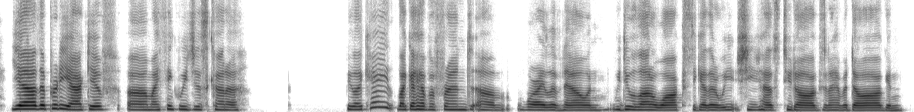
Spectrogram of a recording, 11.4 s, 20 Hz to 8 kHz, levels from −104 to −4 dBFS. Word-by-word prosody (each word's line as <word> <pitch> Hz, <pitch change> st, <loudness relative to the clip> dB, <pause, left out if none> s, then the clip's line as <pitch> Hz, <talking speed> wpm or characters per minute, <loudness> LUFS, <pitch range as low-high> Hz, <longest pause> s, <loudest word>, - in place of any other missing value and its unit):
Yeah, 245 Hz, +1 st, +10 dB
they're 260 Hz, +1 st, +7 dB
pretty 270 Hz, -2 st, +3 dB
active. 210 Hz, +1 st, +1 dB
Um, 195 Hz, -1 st, -1 dB
I 195 Hz, -, -2 dB
think, 225 Hz, +3 st, -5 dB
we 220 Hz, -1 st, -2 dB
just 210 Hz, 0 st, -8 dB
kinda 195 Hz, -4 st, -4 dB, 1.3 s
be 225 Hz, -, -3 dB
like, 215 Hz, +1 st, -3 dB
"Hey" 365 Hz, +1 st, -5 dB
Like, 215 Hz, 0 st, 0 dB
I -, -, +4 dB
have 220 Hz, -2 st, +1 dB
a -, -, -4 dB
friend, 205 Hz, +2 st, -3 dB
um, 185 Hz, +1 st, -5 dB
where 195 Hz, -4 st, -3 dB
I 185 Hz, 0 st, +3 dB
live 180 Hz, -1 st, -3 dB
now, 175 Hz, 0 st, -2 dB
and 170 Hz, 0 st, -8 dB
we 210 Hz, -1 st, -5 dB
do 215 Hz, 0 st, -1 dB
a -, -, -4 dB
lot 195 Hz, 0 st, +2 dB
of 180 Hz, -, 0 dB
walks 175 Hz, +1 st, 0 dB
together. 180 Hz, -2 st, -2 dB
We 185 Hz, +2 st, -7 dB
She 195 Hz, -2 st, -7 dB
has 180 Hz, -4 st, -3 dB
2 210 Hz, -, -7 dB
dogs, 170 Hz, -2 st, 0 dB
and 170 Hz, -, -8 dB
I -, -, -7 dB
have 175 Hz, -1 st, -8 dB
a -, -, -2 dB
dog 170 Hz, 0 st, 0 dB
and 165 Hz, 0 st, -6 dB
195 Hz, 220 wpm, -23 LUFS, 175-220 Hz, 1.3 s, Yeah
